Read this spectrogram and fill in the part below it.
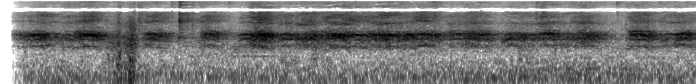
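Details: Crows living in a community, cawing to call other crows; a dense, overlapping chorus of harsh caws runs almost without pause, over a steady background hiss.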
